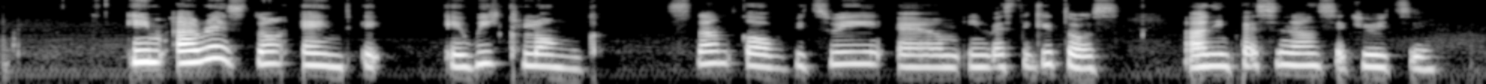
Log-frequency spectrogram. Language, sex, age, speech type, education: Nigerian Pidgin, female, 15-29, spontaneous, tertiary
